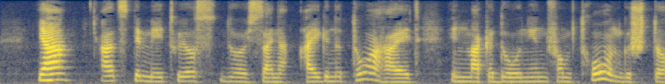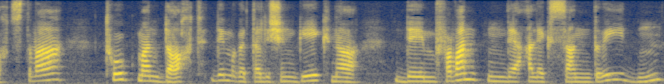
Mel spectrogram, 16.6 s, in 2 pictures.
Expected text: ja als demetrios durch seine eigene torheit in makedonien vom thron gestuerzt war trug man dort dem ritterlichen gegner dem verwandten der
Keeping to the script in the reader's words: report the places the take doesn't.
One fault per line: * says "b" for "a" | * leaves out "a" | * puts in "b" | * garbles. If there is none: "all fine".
all fine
